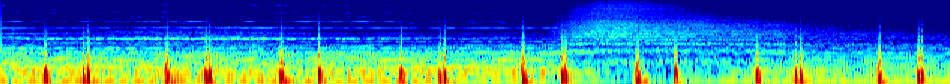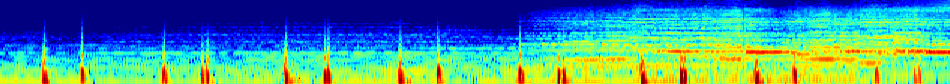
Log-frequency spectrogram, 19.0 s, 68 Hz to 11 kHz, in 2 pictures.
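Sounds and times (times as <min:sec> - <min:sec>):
steady drone: 0:00.0 - 0:19.0
low heartbeat thumps: 0:00.4 - 0:01.0, 0:01.6 - 0:02.2, 0:05.2 - 0:14.0, 0:14.7 - 0:15.3
hissing swell: 0:05.5 - 0:09.8.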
